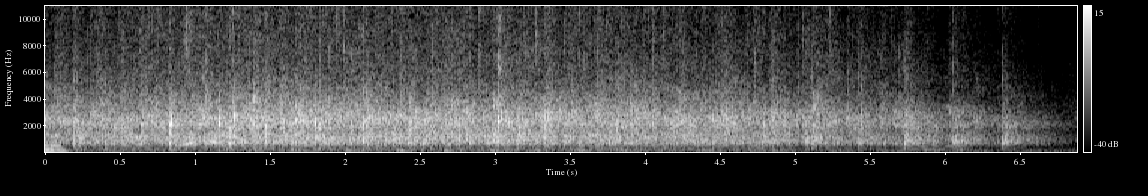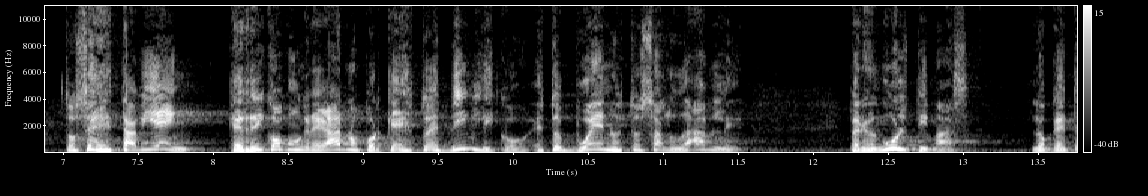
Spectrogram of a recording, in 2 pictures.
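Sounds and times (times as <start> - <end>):
audience applause: 0.0 - 6.8
speech: 7.0 - 11.6, 12.2 - 13.7.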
